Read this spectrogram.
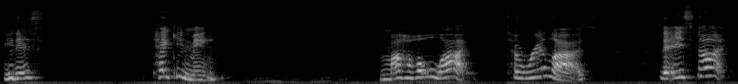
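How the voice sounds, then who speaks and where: A woman YouTuber delivers a confessional monologue, speaking hesitantly and emotionally with frequent restarts and sighs. Her delivery is expressive and slow, full of pauses, and at times sinks into a quiet, low mumble.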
